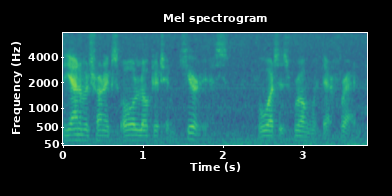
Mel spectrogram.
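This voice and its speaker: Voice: medium pitch, fairly quick. An amateur narrator giving a dramatic story reading, informal, stumbling over words and correcting along the way. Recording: faint background noise.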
